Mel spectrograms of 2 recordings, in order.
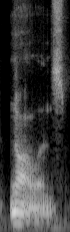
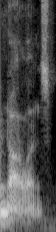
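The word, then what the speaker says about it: New Orleans: to our friends in Nollins. That's how you say it here in America. Nollins.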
